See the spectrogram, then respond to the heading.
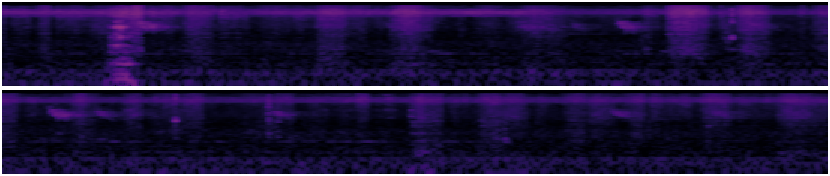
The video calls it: Animal planet. Wild Boar. Video and sound.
